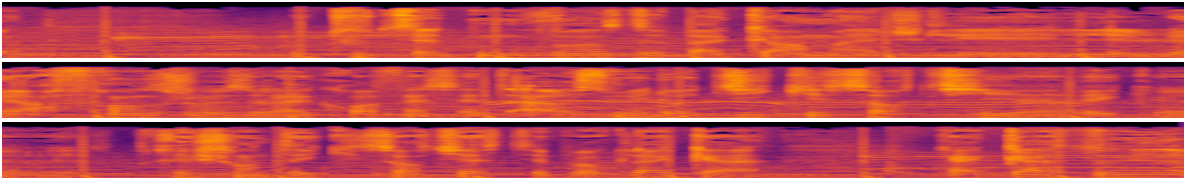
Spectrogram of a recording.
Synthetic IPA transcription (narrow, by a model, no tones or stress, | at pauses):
t̪ut̪sɛt̪muvɑ̃sd̪əbakɛʁmat͡ʃlelløɛʁfχɑ̃sʒwɛzd̪əlakχwaɑ̃fɛ̃sɛt̪ʰa̰osmelod̪ikʲiɛsɔʁt̪ʰiavɛkø̰ | t̪χɛʃɑ̃t̪ekʲiɛsɔʁt̪iasɛ̥t̪epɔklaka | kakast̪ɔnen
